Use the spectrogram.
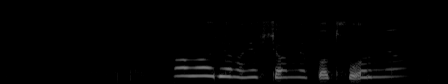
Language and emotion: Russian, sad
